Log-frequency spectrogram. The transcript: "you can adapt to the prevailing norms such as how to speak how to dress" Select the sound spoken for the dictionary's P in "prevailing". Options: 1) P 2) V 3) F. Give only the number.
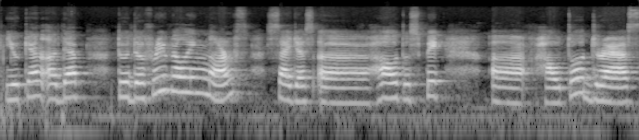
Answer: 3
